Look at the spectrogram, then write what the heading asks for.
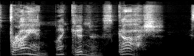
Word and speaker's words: Brion: They're gonna be like, no, dude, it's Brian. It's Brian Stewarm. Let's see. The second T is silent.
